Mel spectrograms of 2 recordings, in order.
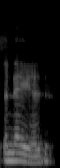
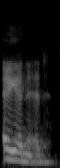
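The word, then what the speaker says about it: Aeneid: just quickly say that the usual pronunciation is anaed rather than a anid okay so one of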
